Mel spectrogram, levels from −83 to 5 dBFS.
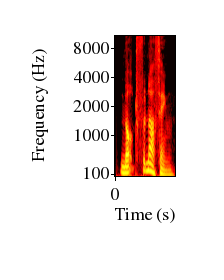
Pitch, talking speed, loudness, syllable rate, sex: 135 Hz, 195 wpm, -19 LUFS, 5.2 syllables/s, male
